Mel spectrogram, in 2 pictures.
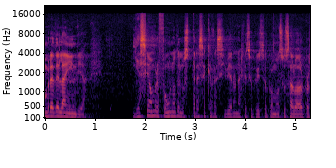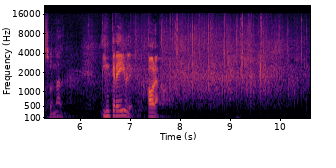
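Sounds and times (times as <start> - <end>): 
speech: 0.0 - 1.1, 1.8 - 7.9
audience applause: 5.8 - 10.6.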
